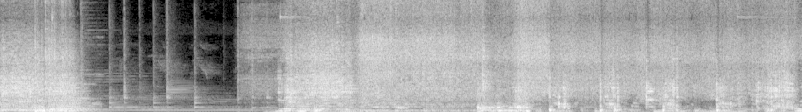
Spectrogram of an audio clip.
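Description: Mutton in masala liquid bubbling and sizzling at a boil in a large aluminium pot, under background music. The bubbling is quiet at first and comes in loud and dense from about a third of the way in.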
